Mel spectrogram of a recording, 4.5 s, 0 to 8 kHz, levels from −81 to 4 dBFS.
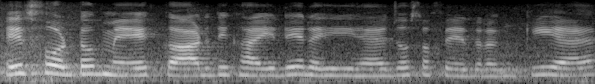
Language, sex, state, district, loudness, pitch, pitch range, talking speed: Hindi, female, Haryana, Rohtak, -18 LUFS, 220 Hz, 210-235 Hz, 190 wpm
